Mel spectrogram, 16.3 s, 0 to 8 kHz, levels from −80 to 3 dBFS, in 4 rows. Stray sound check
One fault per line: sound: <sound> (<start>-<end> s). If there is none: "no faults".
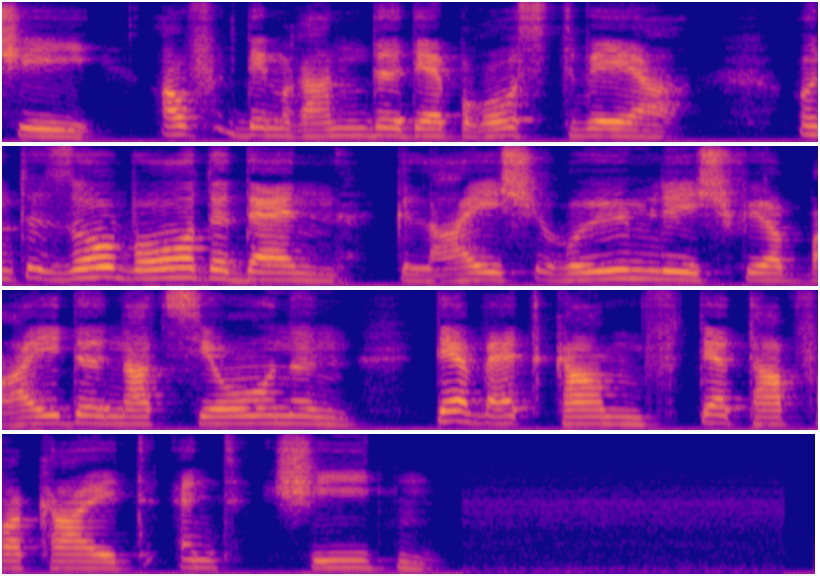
no faults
